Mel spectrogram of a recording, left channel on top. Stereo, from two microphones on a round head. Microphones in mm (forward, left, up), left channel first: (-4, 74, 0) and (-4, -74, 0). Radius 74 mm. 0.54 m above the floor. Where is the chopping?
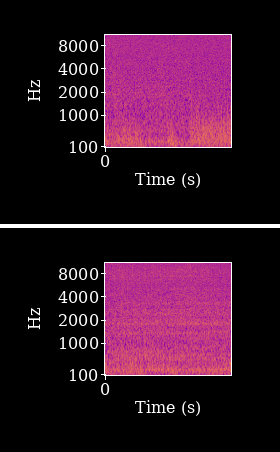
I don't hear chopping.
